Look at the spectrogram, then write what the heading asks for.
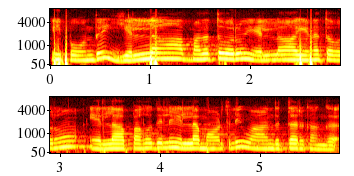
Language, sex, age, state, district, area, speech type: Tamil, female, 30-45, Tamil Nadu, Viluppuram, urban, spontaneous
